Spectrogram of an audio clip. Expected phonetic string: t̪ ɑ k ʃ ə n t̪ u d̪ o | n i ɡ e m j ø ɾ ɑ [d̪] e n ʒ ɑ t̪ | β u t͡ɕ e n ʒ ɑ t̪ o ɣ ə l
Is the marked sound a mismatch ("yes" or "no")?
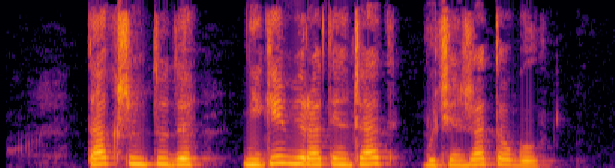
yes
